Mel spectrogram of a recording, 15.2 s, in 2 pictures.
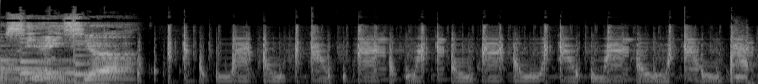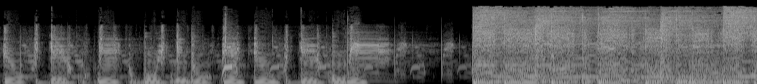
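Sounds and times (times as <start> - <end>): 
groove music track: 0.0 - 1.5, 7.1 - 15.1
speech: 0.3 - 1.4, 2.1 - 3.9.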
